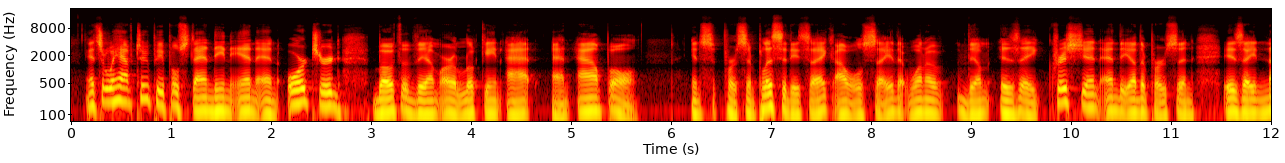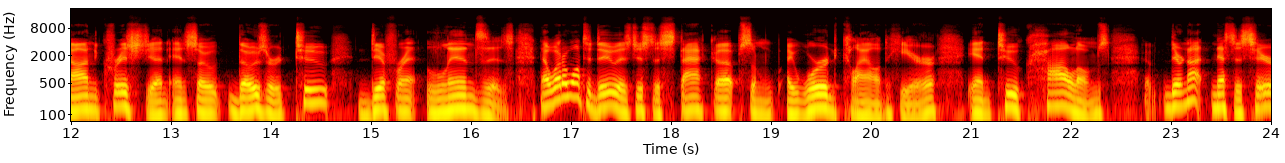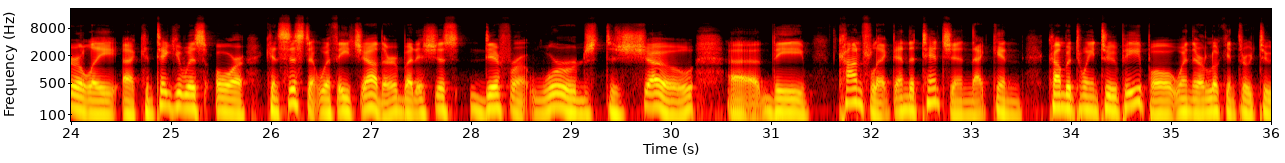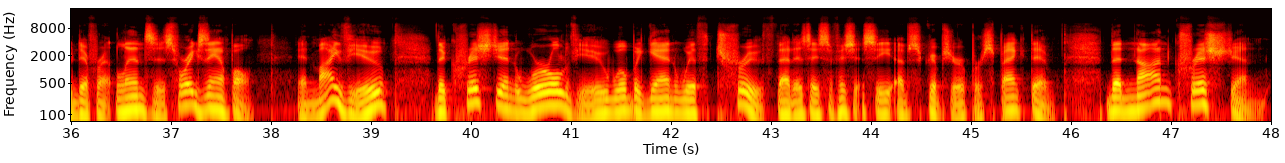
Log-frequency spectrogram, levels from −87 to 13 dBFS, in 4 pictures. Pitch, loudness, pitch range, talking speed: 110 Hz, -20 LUFS, 100-130 Hz, 150 wpm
